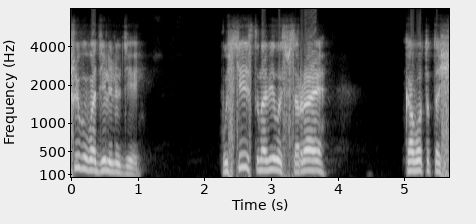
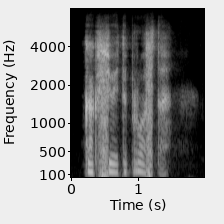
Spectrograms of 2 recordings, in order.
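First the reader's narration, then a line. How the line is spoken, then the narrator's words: Whisper. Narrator (Russian): прошептал артиллерист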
